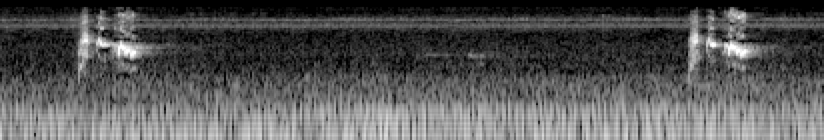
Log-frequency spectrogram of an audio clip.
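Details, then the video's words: Sooty-headed bulbul calling naturally, as used for luring wild birds: two short bubbly three-note phrases about four seconds apart, each a sharp chip then falling liquid whistles, quiet hiss between. "pikat burung kutilang suara alami"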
